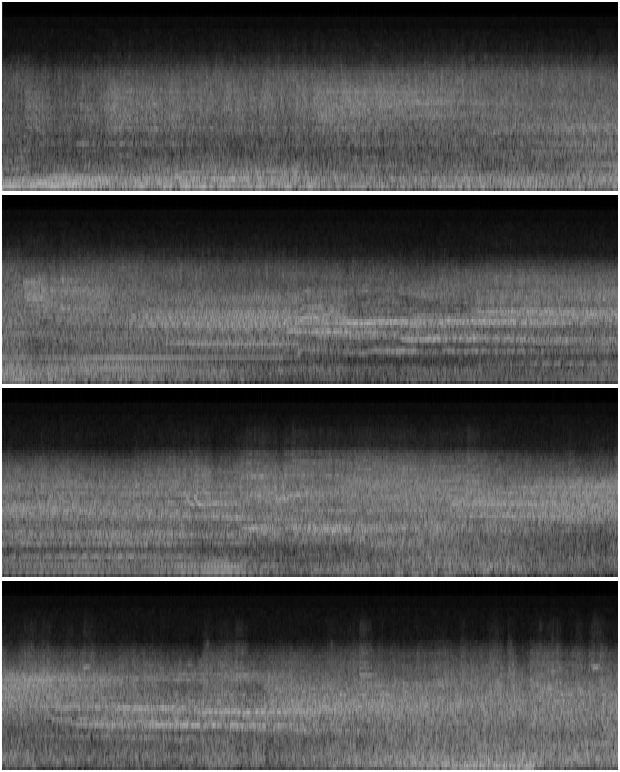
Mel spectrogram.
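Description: A young woman sings through a small speaker.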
